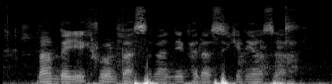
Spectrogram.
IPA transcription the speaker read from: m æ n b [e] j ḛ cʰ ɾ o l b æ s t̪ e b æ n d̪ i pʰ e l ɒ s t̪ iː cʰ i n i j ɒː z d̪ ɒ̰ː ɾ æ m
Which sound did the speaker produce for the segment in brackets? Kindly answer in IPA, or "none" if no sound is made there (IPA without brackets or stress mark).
e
